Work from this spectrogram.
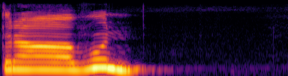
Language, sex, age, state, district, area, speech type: Kashmiri, female, 18-30, Jammu and Kashmir, Baramulla, rural, read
